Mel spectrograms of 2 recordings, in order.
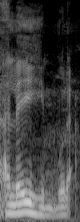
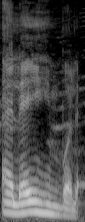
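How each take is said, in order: No difference in how they are said.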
